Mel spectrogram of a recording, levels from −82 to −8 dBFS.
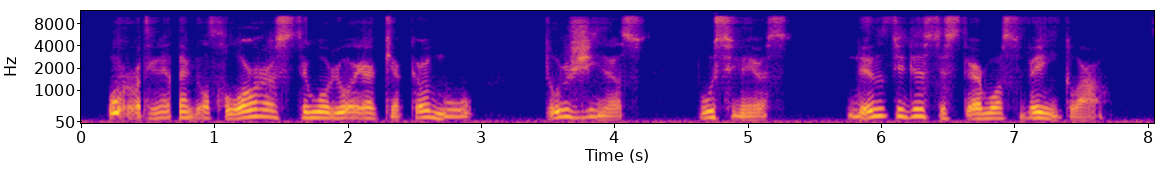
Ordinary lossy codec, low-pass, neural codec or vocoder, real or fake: Opus, 32 kbps; 9.9 kHz; autoencoder, 22.05 kHz, a latent of 192 numbers a frame, VITS, trained on many speakers; fake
